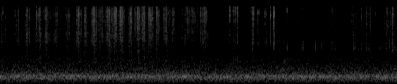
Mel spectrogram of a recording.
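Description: A single wood and steel-bead cabasa is played by rubbing and rotating its steel bead chains around the wooden cylinder with the palm and fingers. The result is a dense, continuous ratchet-like metallic rasping with bright, hissy high end and a low-mid body around 340 Hz. Many quick scratchy pulses blur together at a steady, fairly quiet level for about four seconds.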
